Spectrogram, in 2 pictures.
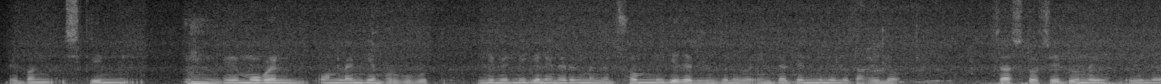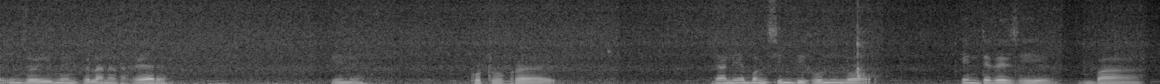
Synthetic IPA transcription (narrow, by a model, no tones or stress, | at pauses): ḛbaŋ̰skɾin | ɡemɔbajlɔ̰nlajnɡempʰɔɾkʰubut | limit̚niɡelenɯɾɯŋnaŋɡansɔmniɡezaɾiɾɯŋzɯnajba̰ʔḭntaɾtenminɯlɔtʰakʰɯjlɔ | sastɔsedunɯjɯ̰jnɯʔḭnd͡ʒɔjmenkʰelanɯtʰakʰajaɾɯ | ɯjnɯ | kɔtʰɔpʰɾa | danijabaŋsinbiɦunlɔ̰ | inteɾezɯjɯba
